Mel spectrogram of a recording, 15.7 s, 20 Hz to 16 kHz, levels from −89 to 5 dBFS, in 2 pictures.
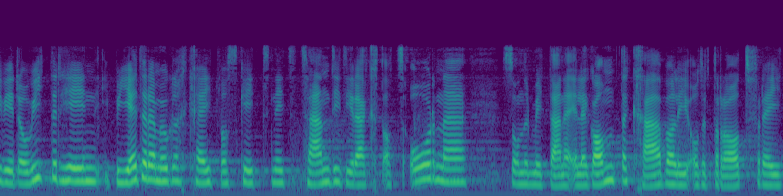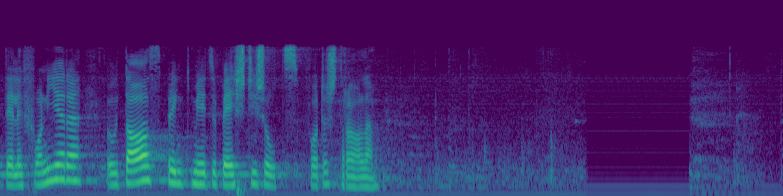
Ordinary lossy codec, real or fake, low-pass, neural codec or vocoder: none; real; 7.2 kHz; none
